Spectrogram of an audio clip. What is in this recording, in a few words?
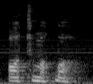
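"otumokpo", Nigerian Pidgin, male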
